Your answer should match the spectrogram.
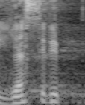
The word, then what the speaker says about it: یثرب: کا نام تھا یثرب، اور یہ یثرب لفظ نہیں ہوتا، اس کو یثرب صحیح تلفظ کے ساتھ پڑھا جائے گا۔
